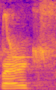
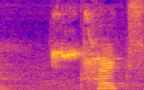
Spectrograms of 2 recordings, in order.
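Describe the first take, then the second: First: The word begins with a p sound. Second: The word begins with an f sound. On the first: The speaker calls it right. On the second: The speaker calls it wrong.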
